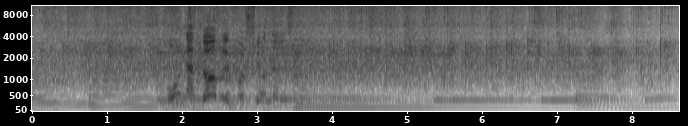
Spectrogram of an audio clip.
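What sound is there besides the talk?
church audience applause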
